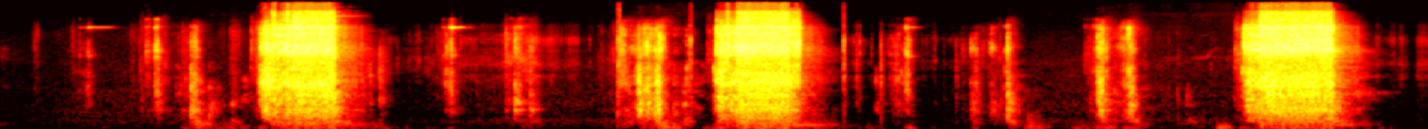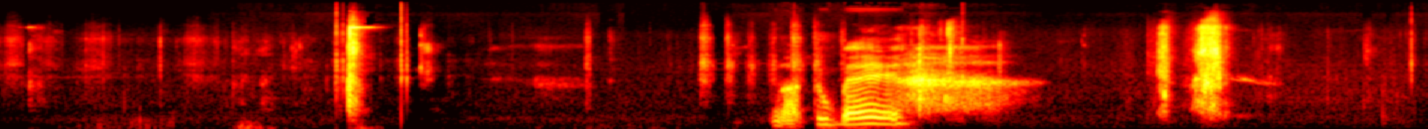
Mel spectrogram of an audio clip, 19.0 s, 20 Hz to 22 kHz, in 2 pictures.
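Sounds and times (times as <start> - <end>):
impact wrench bursts: 1.7 - 2.5, 4.7 - 5.6, 8.2 - 9.1.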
